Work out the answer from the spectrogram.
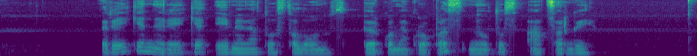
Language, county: Lithuanian, Tauragė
